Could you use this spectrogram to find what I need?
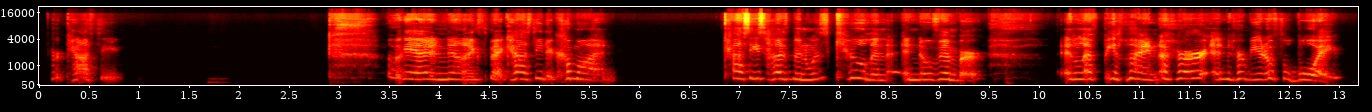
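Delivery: voice catching, near crying. Speaker talks about a woman whose husband was killed, voice choking up. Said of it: "Sorry, I might cry".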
